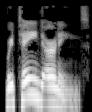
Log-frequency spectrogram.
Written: RETAINED EARNINGS

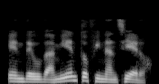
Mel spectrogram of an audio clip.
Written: ENDEUDAMIENTO FINANCIERO

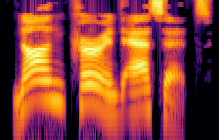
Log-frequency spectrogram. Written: NON-CURRENT ASSETS

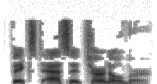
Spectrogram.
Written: FIXED ASSET TURNOVER

